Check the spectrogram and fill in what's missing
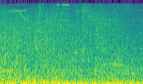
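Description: Grenades exploding in Halo Reach multiplayer, a dense, loud roar of blasts and rumble filling the whole moment without a break.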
